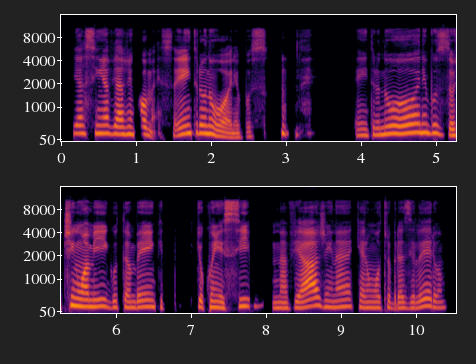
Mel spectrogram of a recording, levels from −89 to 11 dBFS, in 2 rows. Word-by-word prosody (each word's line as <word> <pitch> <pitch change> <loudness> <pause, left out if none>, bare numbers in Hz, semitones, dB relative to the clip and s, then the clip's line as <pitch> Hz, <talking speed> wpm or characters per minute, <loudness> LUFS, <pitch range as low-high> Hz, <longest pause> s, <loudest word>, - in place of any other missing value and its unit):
e 235 - -3
assim, 230 0 0
a - - +3
viagem 210 -1 +2
começa. 205 -4 -4
Entro 235 +3 +2
no 210 -7 +4
ônibus 125 -1 -4 1.2
entro 180 +2 -5
no 215 +3 +3 0.3
ônibus. 240 -6 +1
Eu 175 -1 +1
tinha 235 +4 +4
um 205 - +6
amigo 195 -2 +1
também 185 +2 -1
que, 180 - -11 0.4
que 190 - -1
eu - - -5
conheci 180 +4 0 0.3
na 155 0 -4
viagem, 185 +4 +2
né, 195 +3 -3
que 195 - -14
era 165 - -3
um 165 - -4
outro 160 -4 -6
brasileiro 165 +3 -4
190 Hz, 160 wpm, -23 LUFS, 165-215 Hz, 1.2 s, um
